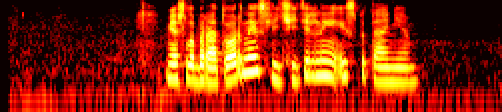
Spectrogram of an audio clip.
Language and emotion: Russian, neutral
